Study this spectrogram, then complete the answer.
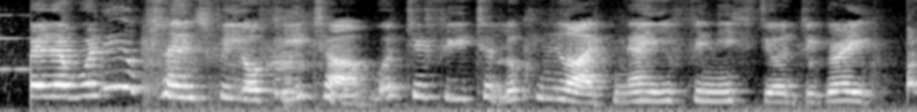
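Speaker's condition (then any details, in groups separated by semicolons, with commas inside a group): Cerebral palsy, dystonic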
